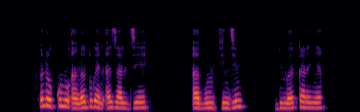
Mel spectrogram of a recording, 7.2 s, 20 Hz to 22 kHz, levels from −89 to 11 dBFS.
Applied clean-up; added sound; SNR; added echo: neural mask model Resemble Enhance denoiser.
